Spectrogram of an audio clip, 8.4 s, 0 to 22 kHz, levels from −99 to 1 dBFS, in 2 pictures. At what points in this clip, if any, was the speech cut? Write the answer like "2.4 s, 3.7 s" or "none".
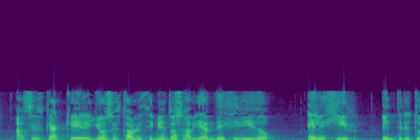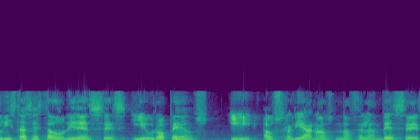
3.7 s, 6.4 s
